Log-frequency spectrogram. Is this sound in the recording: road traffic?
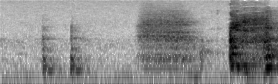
no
